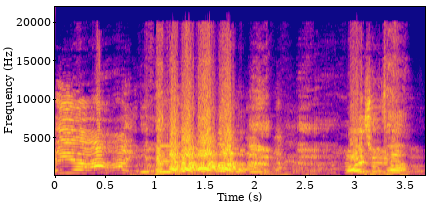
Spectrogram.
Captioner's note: laughing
